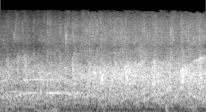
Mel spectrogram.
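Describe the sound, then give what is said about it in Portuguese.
An audience claps to mark a birthday, a dense, even burst of applause holding steady at moderate loudness throughout. “E a gente vai depois bater palmas aí, porque hoje é aniversário de Carole Melo.”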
